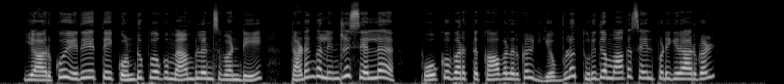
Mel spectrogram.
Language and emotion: Tamil, surprised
